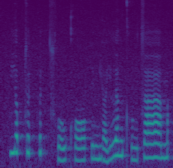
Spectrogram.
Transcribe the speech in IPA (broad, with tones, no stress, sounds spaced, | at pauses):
j ɐ˥ p̚ s ɵ˥ t̚ h ɵ˥ t̚ t͡sʰ o˨˥ w kʰ ɔː˨˧ k ɪ˧ ŋ j ɐ˨˥ j l ɐ˥ ŋ t̪ʰ ʊ˧ ŋ t͡s aː˥ m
